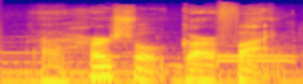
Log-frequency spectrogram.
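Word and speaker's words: Herschel Garfein: I'll see you next time with composer, Grammy Award-winning composer and librettist, Herschel Garfine. And that's the way you pronounce his name.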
